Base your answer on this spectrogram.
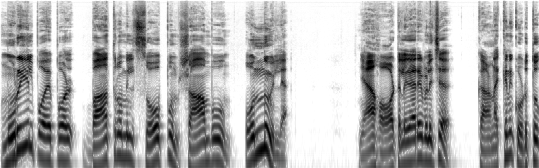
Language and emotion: Malayalam, angry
